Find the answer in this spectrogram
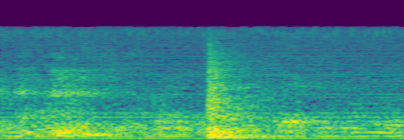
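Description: A single sharp knock about a second in, over faint murmured voices in the room.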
